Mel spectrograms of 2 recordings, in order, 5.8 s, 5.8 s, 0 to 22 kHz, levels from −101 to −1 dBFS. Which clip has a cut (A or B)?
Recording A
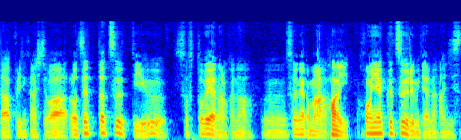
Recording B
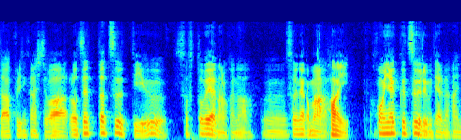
A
